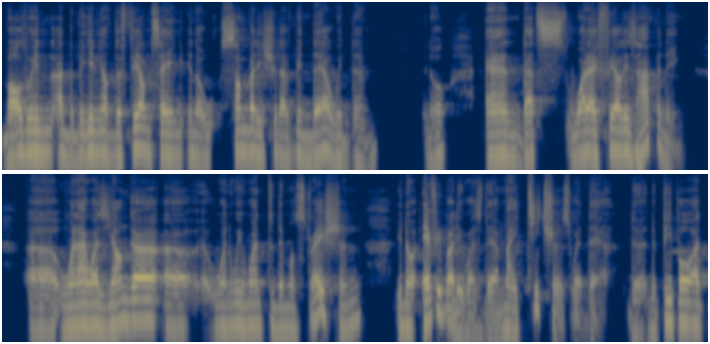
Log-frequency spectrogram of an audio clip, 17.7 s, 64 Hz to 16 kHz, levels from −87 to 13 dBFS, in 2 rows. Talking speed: 170 wpm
